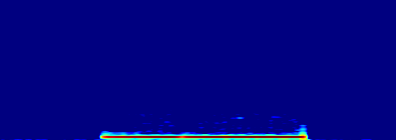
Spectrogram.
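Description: A single telephone ringback tone plays while a call is placed to a cycling team director. It is one steady, mid-pitched beep lasting about a second, heard alone with no voices.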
